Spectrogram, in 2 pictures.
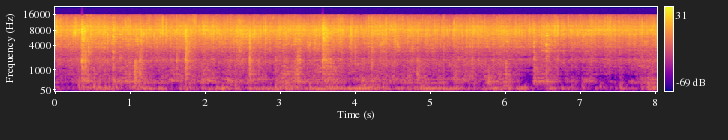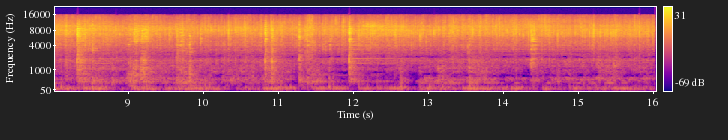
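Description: Food frying in a small amount of oil with a spoon scraping and stirring, a continuous close crackling sizzle punctuated by repeated clinks and scrapes, no voices.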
